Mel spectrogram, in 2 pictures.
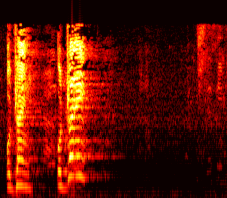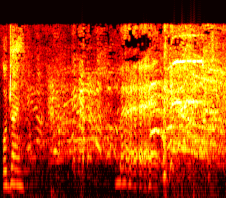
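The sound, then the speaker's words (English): Several voices imitate bleating sheep, with a few short wavering bleats early on, then a rising jumble of overlapping bleats and laughter from a lively crowd that grows louder toward the end. “Now, the next stage, which is the best stage, is you should move from the goat stage to the sheep stage. Sheep. Somebody say sheep.”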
